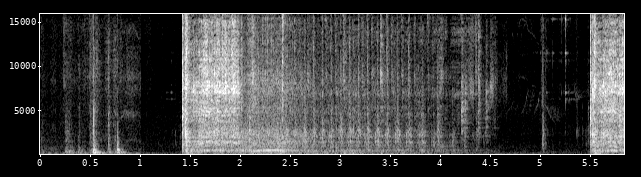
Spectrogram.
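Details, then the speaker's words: 1986 or 87 Argo Magnum with choke on, fed from its internal tank. Starter grinds the engine steadily for several seconds with no firing; nothing reaches the fuel filter, so the owner plans to pressurize the tank to push fuel up. "and still doesn't look like there's anything coming up so I'm going to guess that we're going to have to put a little bit of air pressure into uh into this tank to force fuel up into this filter and then all the way up to the engine"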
